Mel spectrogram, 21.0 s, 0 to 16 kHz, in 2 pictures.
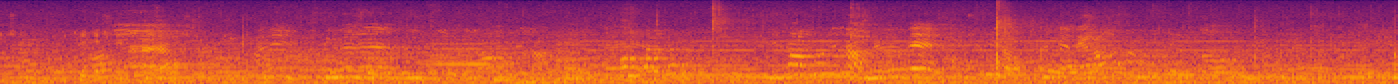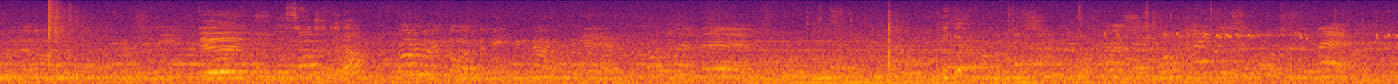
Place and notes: Music University students courtyard, Vienna
ambience in the courtyard of the Music University in Vienna
Vienna, Austria, 4 June 2011, 15:30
